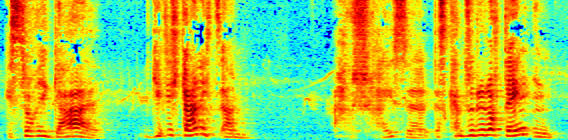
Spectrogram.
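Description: A high, youthful voice carries a sullen teenage schoolboy in a radio crime drama. He is defiant and slangy, pushing back at his parent. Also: big pitch swings, measured pace, a bit bright, full character voice. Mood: sullen, defensive. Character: sullen, angry teenage schoolboy, son of a troubled mother.

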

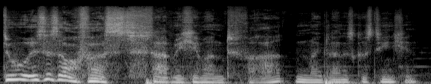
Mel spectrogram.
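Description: A low-voiced, falsely tender gangster. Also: male voice, very animated, normal speed, slightly rough. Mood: quietly menacing. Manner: silky, quietly threatening. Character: menacing male gangster boss, falsely tender. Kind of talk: German radio drama acting.

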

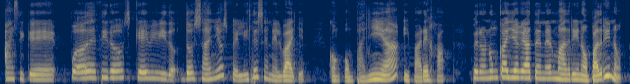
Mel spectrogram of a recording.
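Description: A woman's voice: medium pitch, expressive, normal speed, darkish tone. A woman hosting a radio program, reading from a script.

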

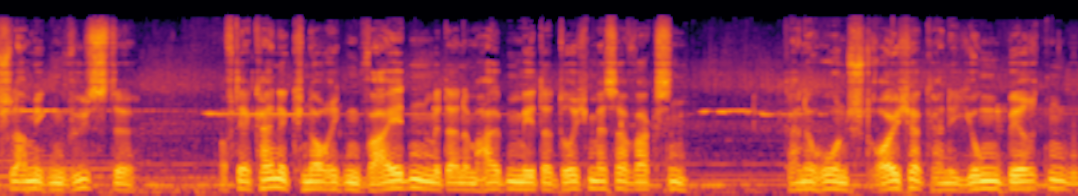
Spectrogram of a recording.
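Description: A man narrating a literary radio drama in a measured, unhurried way. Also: lowish voice, a little mellow.

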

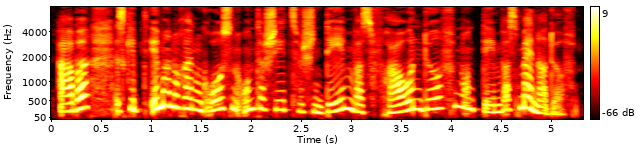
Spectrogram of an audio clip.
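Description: A woman explaining things as an expert commentator, in a measured way, recorded close up in a dry studio. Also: high voice, lively intonation, vocal fry.

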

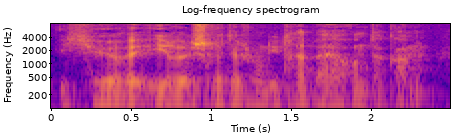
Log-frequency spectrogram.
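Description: An actor playing a troubled, hesitant man in a radio play, speaking in a halting, solemn, stylised way. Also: low voice, a bit bright, slightly rough. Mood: resigned. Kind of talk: classic radio play acting.

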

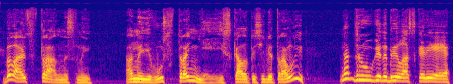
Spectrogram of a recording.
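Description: A man's voice: mid-range voice, lively intonation, takes it slowly, no room sound. An actor playing a pompous, suspicious middle-aged father and master in a classic verse radio drama, grumbling and scolding theatrically. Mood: sardonic, grumbling.

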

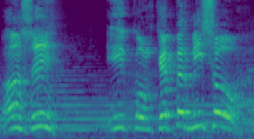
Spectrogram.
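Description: An actor playing an angry, bossy Mexican hacienda enforcer in a radio drama, barking confrontationally. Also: male voice, very high-pitched, steady tone, takes it slowly. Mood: angry, challenging. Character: angry bossy male hacienda enforcer driving peasants away. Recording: echoey scene with loud music behind.

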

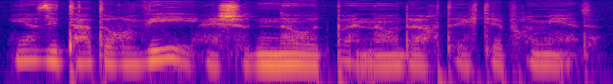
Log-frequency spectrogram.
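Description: Radio drama narrator: candid, wistful woman, low mellow voice, intimate dry delivery, reflective. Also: brisk, breathy edge, dry recording, full character voice. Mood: hurt, reflective. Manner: reflective, alternates German with English phrases. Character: woman recalling a love triangle, wistful and candid. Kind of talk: intimate first-person scripted radio narration.

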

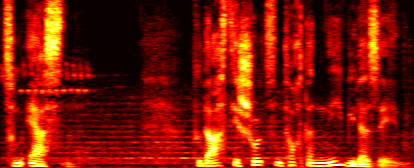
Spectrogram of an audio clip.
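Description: A man's voice: mid-range voice, very animated, normal speed, a bit bright. A man playing a stern, righteous medieval monk in a German radio play, admonishing and interrogating. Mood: cold, commanding.

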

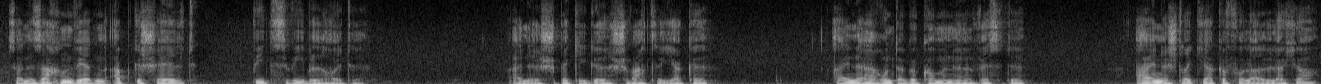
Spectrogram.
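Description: A man narrating a scripted radio drama in the present tense, with deliberate, measured phrasing. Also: on the low side, mellow.

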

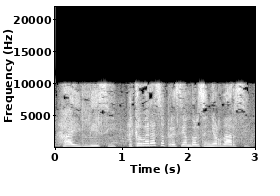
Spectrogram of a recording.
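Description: A woman's voice: high-pitched, normal speed, a little hiss or hum, lightly acted. A woman playing a pert, knowing young sister who teases, in a radio drama. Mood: teasing.

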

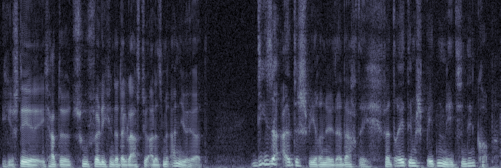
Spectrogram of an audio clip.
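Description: A man's voice: low-pitched, expressive, moderate pace, dark tone. An actor playing a chatty, cocky Berlin businessman who tells of his amorous past in a colloquial, self-justifying way, in a 1950s German radio drama. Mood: confiding, wry.

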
